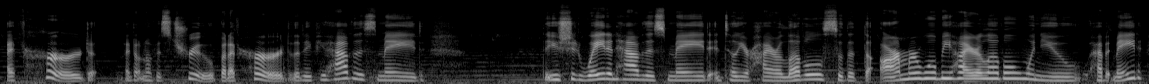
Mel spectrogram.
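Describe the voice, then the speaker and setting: A woman's voice: medium pitch, normal speed, a bit bright, soft background music. A woman giving casual video game commentary as a host, chatty and hesitant as she thinks aloud.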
